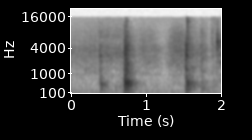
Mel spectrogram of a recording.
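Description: A few short rustles and taps from hands handling synthetic hair fibres against a salon cape, the loudest just under a second in.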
